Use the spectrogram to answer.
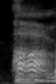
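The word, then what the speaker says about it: Ahad Ha'am: I'll butcher his name and you can correct me, Ahad Haham. – Haham, right.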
